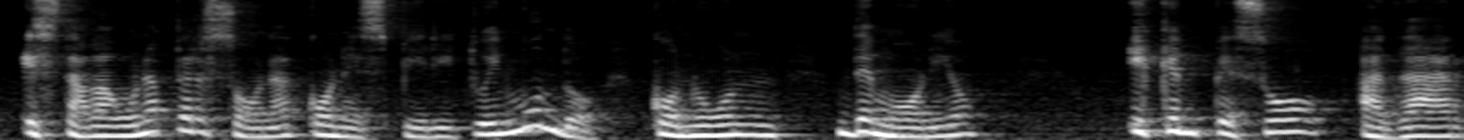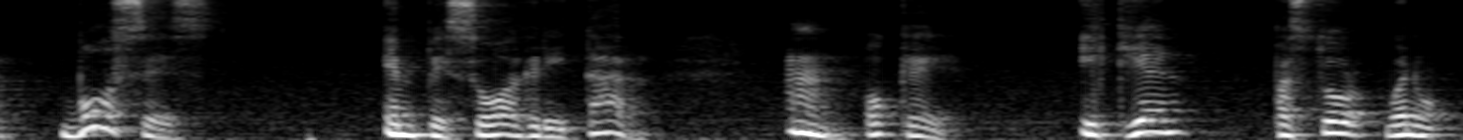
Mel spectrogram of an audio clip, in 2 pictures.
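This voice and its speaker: A man's voice: fairly high pitch, mellow. A male pastor teaching a sermon, asking rhetorical questions and repeating phrases for emphasis.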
